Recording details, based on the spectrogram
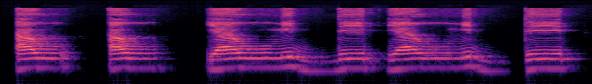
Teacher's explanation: Wau sukun sebelumnya ada fathah itu di dilinkan, dilembutkan, dilemahkan. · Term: sifat lin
